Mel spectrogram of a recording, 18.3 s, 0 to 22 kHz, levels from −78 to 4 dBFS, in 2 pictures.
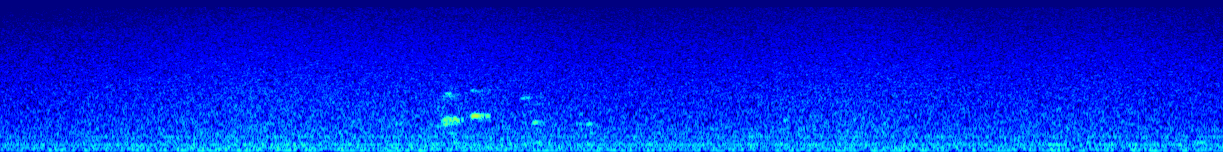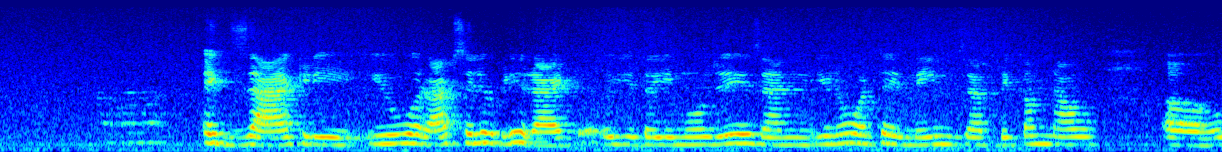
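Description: Nothing stood out on listening to the speech, with only the room's own background noise sitting about 20 dB below the voice.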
